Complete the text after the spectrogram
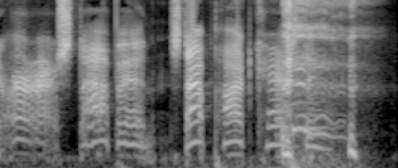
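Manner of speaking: squeaky, very high, very drawn-out, slow, rasping creaky cat voice. Voicing the speaker's cat as it tries to eat the cords, in a cat voice. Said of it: "That's my cat voice".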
